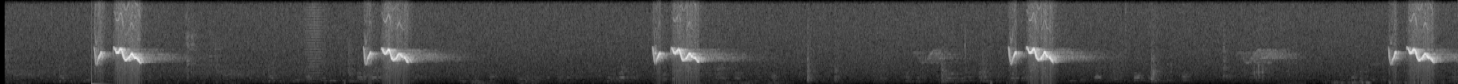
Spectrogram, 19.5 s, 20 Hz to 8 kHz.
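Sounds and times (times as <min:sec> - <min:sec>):
White-whiskered Laughingthrush calling in Taiwan: 0:01.2 - 0:02.4, 0:04.8 - 0:06.2, 0:08.7 - 0:10.0, 0:13.4 - 0:14.8, 0:18.5 - 0:19.4.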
